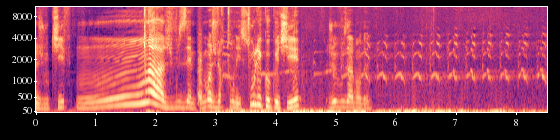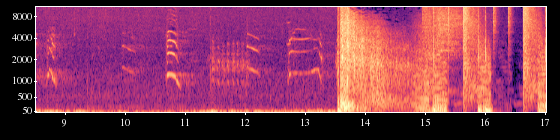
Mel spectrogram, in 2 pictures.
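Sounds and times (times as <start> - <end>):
honking bird calls: 2.7 - 9.1, 9.9 - 13.5.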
